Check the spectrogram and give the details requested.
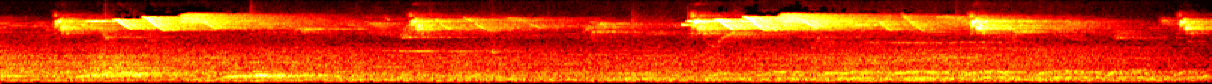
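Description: A bird singing about five short phrases, each a quick run of high falling notes, a few seconds apart, over steady low background noise.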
